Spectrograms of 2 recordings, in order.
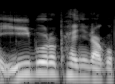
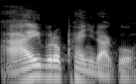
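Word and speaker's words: ibuprofen: 솔직히 예, 에드빌 약보다도 이브로펜이 더 유명하고 미국에서는 이브로펜이라고 발음하면 못 알아듣습니다. 아이브로펜이라고 예, 아이브로펜이라고 얘기를 해야 되고 뭐 스페인 같은 데는 이브로페노 예, 다 발음이 비슷해요.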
